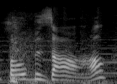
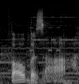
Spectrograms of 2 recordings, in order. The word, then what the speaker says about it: Bulbizarre: is" I don't know if I'm going to pronounce this correct, "Bulbizarre." Bulbizarre. Bulbizarre.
